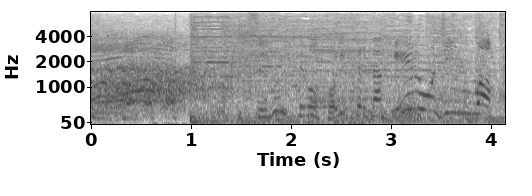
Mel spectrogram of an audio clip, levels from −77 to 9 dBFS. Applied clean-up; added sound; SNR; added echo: none; Crash cymbal; 14 dB; none.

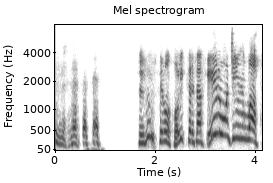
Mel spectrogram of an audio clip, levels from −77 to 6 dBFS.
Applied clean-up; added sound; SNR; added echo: neural mask model Resemble Enhance denoiser.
